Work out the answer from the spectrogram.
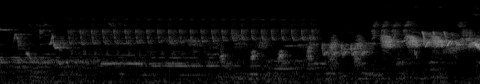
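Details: Tame caged Chinese hwamei, a big bird described as singing very often, gives a quiet rapid rattling run of pulsed notes for over two seconds, then bursts into louder rising and falling whistles.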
